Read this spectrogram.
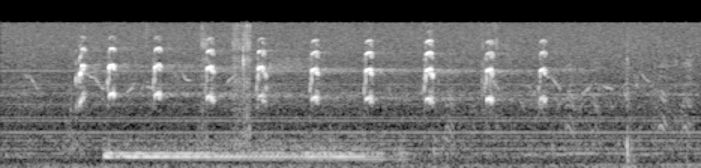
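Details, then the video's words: Blacksmith lapwings mobbing an African harrier hawk at a South African waterhole on Djuma Game Reserve; ringing metallic tink notes, roughly three per second, over a steady low hum early on. "African Harrier Hawk not welcomed by Blacksmith Lapwings"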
